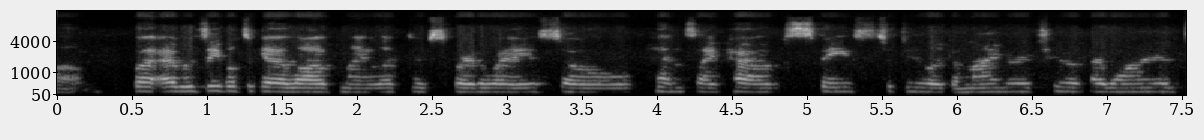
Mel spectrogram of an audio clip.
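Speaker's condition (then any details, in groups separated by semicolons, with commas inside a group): No condition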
